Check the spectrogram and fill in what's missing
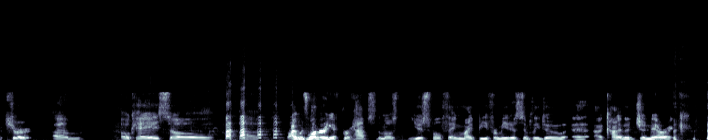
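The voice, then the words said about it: Generic American accent. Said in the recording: “your best version of an American accent? ... That's good. ... This is so good. It's really good.”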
